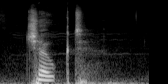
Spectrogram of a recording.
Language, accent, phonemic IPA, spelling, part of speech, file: English, US, /t͡ʃoʊkt/, choked, verb / adjective, En-us-choked.ogg
- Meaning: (verb) simple past and past participle of choke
